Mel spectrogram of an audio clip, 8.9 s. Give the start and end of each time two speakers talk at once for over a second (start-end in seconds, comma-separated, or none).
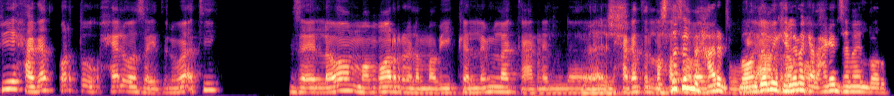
6.1-8.2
